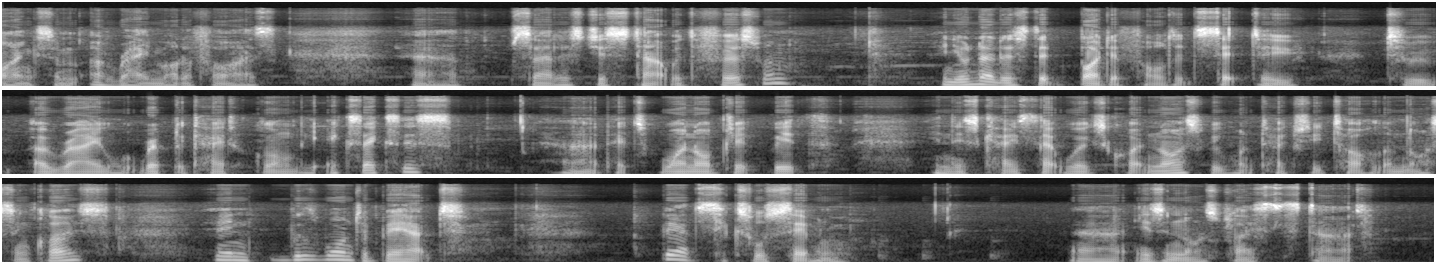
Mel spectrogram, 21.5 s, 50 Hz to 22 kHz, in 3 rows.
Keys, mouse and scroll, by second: 2.3-11.6 drag, 16.2-19.4 drag.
